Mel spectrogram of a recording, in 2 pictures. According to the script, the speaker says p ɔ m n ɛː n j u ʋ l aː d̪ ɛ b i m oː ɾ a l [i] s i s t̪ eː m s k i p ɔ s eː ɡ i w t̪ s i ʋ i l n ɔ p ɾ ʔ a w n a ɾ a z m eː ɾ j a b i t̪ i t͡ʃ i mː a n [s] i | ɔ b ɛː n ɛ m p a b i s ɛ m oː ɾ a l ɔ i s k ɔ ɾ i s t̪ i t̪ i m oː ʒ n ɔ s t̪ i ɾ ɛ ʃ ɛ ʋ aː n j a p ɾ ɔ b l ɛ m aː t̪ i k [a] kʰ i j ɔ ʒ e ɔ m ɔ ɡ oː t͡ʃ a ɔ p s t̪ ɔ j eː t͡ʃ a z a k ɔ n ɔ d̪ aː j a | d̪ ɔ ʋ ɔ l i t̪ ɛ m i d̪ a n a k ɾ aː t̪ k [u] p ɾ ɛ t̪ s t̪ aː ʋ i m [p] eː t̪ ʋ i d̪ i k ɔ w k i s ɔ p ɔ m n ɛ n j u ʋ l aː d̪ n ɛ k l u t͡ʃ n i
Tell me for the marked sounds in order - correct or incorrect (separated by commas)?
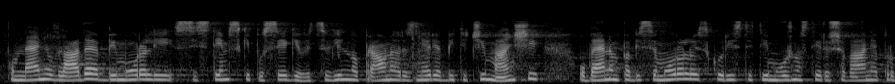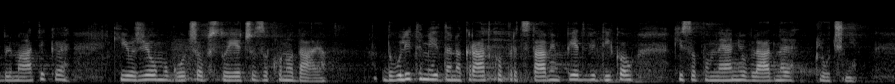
correct, incorrect, incorrect, incorrect, correct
